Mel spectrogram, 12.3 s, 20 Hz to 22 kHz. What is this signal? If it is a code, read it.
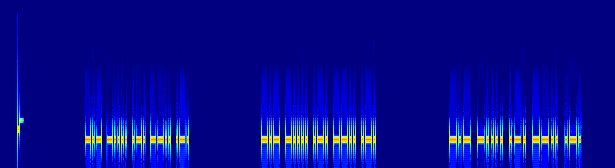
Morse code, heard as a keyed tone, about 31 wpm, 700 Hz. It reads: K6RZR K6RZR K6RZR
